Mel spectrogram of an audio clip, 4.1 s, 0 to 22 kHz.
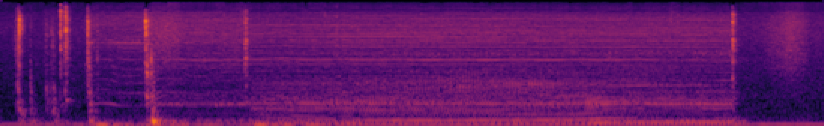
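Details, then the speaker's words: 2007 Lexus ES350 telescoping steering column motor extending/retracting at start or shutoff: about three seconds of low strained groaning/mooing that drifts in pitch, called normal by the manufacturer. "As you can hear, this makes a strange noise, which the manufacturer calls a normal operating characteristic of the vehicle."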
